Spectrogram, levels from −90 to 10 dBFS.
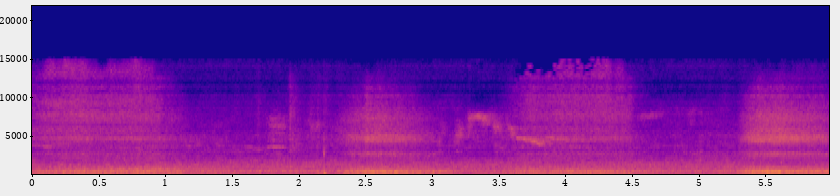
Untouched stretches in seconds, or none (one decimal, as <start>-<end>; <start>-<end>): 3.6-4.3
